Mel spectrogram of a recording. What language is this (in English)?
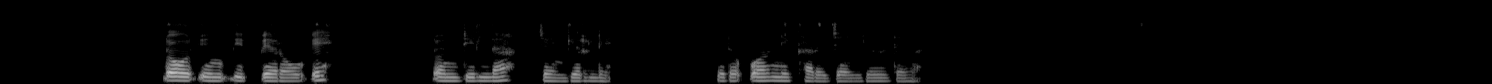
Fula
